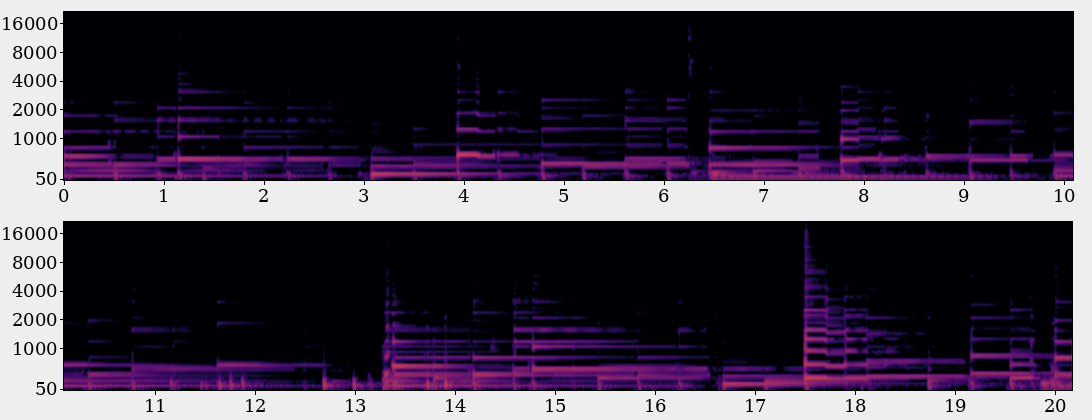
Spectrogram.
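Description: A song plays on its own, a full instrumental arrangement with steady bass notes, bright sustained chords and rhythmic accents, continuing at an even level without any talking over it.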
